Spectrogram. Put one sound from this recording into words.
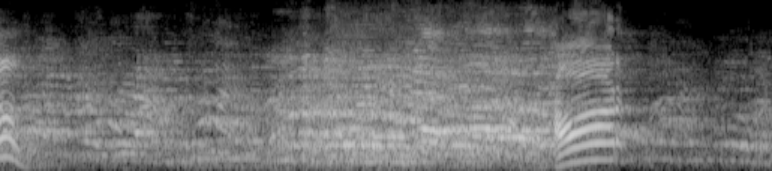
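A crowd of men calls out together in a large hall.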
